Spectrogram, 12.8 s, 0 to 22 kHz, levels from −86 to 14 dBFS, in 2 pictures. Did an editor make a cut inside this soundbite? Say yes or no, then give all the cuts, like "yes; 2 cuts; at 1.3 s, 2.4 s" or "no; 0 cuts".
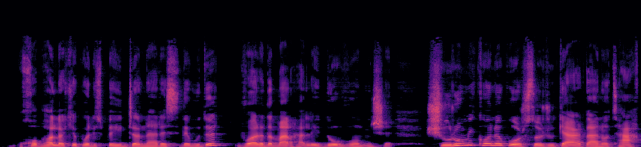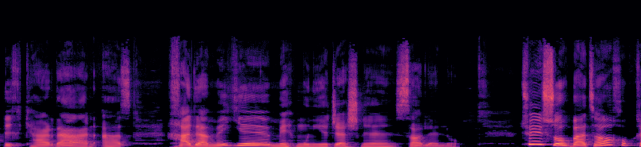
no; 0 cuts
